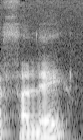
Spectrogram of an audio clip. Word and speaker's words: falei: a diferencia de español, la letra I al final lleva el estrés de la palabra. O sea, no hace falta de una tilde. Por ejemplo, la palabra falei, hablé, ya tiene estrés al final sin la necesidad de tilde.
